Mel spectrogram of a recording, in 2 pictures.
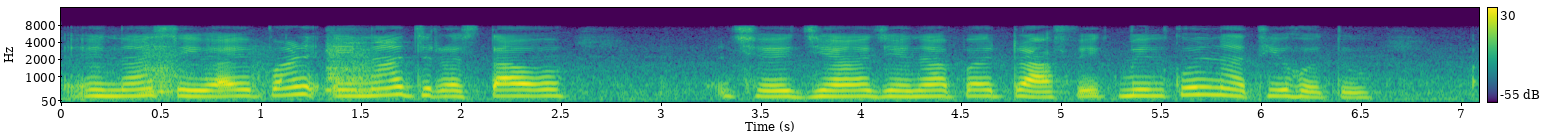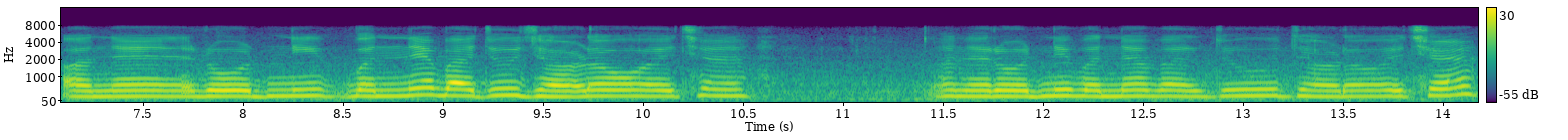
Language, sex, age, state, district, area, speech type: Gujarati, female, 18-30, Gujarat, Valsad, rural, spontaneous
